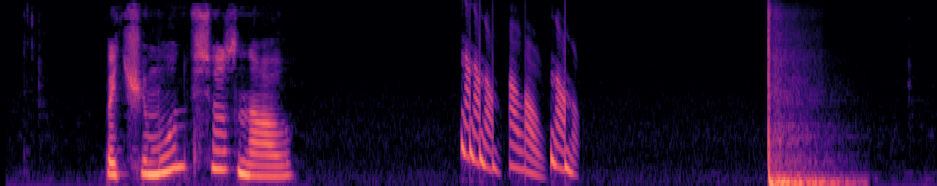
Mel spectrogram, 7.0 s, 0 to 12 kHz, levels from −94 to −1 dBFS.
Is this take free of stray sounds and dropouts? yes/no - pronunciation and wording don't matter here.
no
